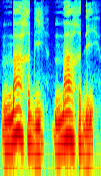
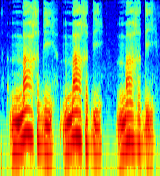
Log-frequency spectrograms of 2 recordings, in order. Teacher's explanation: So you can hear that you don't pronounce it that strongly, this R.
